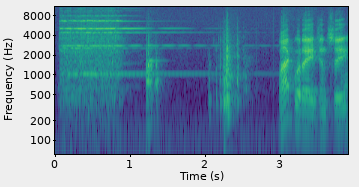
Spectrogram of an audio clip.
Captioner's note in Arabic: رنين الهاتف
